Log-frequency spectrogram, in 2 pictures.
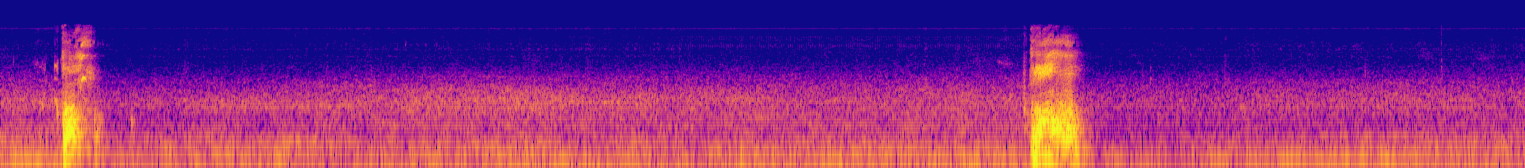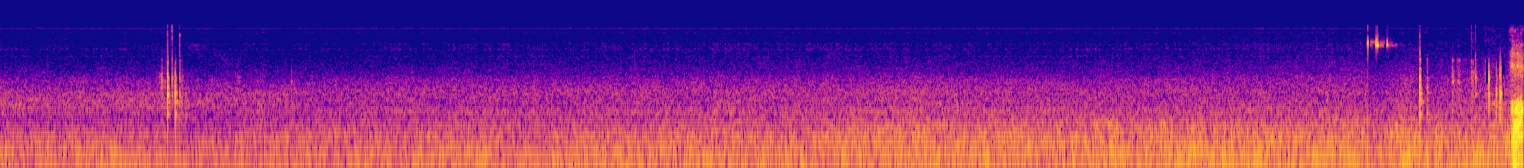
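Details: A cat gives two short, harsh coughing bursts, likened to an old man's cough, with a faint click between them, in a quiet room.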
